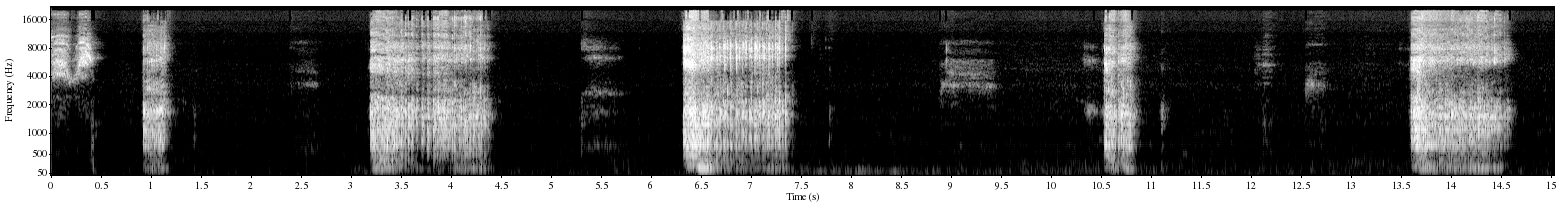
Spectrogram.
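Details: Senior feral cat with cancer for years, already tested for polyps, makes harsh snorting and gasping breath noises in irregular bursts; labored breathing; gasping and snorting respiration.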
